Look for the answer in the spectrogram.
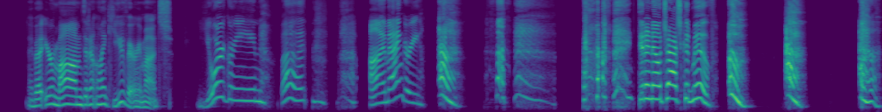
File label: Recruit Female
